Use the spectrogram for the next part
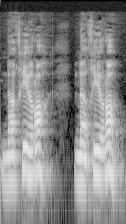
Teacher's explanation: अब यहाँ ये जो हमारे पास खौ है और रौ है, इन दोनों को जब हम पढ़ेंगे तो इनको हम मोटा करके पढ़ेंगे और इसी तरह ये आखिर पे जो गोलता है इस पर वक़्फ़ करते वक्त हम इसको हाय साकिना से बदल देंगे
